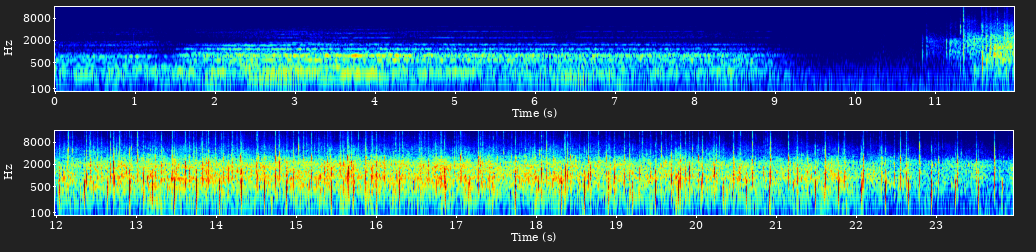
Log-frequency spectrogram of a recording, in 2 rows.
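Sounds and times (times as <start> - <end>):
audience applauding: 10.8 - 23.9.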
